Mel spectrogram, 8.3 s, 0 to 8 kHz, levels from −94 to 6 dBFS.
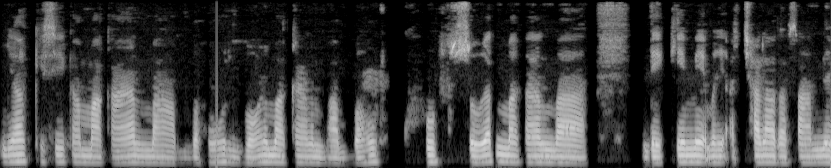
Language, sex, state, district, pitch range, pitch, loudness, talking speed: Bhojpuri, male, Uttar Pradesh, Ghazipur, 105-115 Hz, 110 Hz, -18 LUFS, 145 wpm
